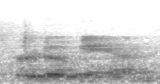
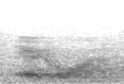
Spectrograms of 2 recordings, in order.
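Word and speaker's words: Erdoğan: It's spelled like Erdogan, but it's Erdogan.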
